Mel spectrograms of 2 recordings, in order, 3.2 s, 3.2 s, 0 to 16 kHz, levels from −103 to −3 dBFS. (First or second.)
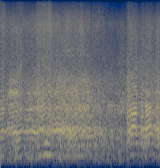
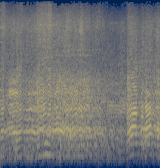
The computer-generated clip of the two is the first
